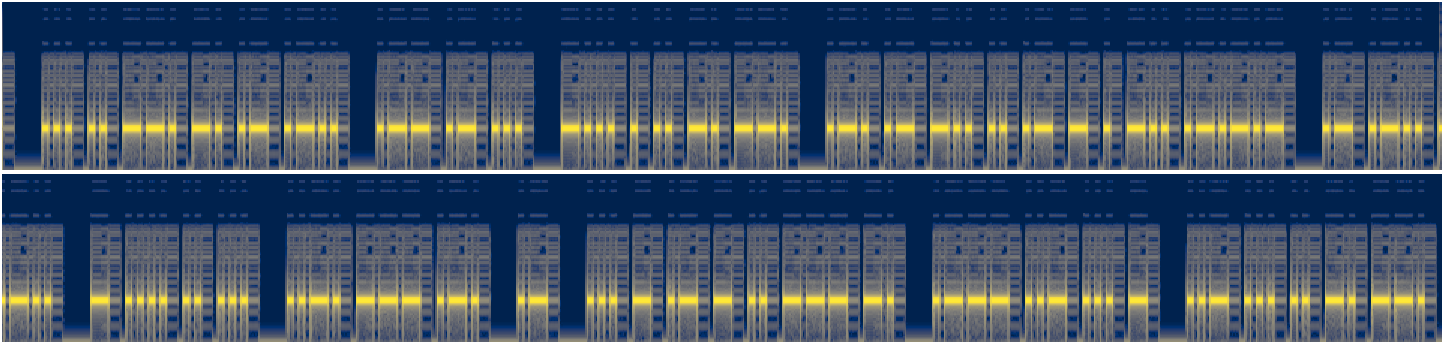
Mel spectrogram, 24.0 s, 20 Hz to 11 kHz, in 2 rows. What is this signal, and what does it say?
Morse code, heard as a keyed tone, about 25 wpm, 750 Hz. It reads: SIGNAL WAS BEING RADIATED. ALL THIS FOR A STATION JUST USING
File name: Archive / 25 WPM / 25WPM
